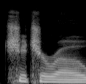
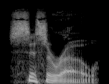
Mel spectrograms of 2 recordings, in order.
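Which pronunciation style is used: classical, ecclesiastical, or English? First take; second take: ecclesiastical; English. First: The name is said in church Latin style. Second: The name is said in traditional English style. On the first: "There's an ecclesiastical pronunciation" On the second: "or more familiarly"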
